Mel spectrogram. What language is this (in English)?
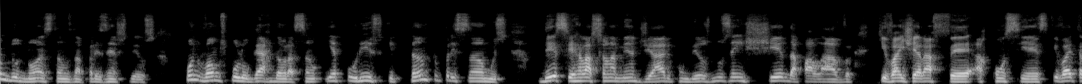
Portuguese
